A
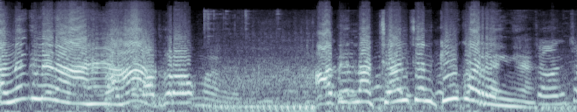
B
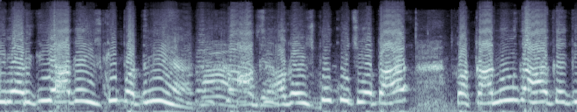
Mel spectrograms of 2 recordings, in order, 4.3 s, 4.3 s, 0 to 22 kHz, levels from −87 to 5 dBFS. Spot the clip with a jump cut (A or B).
B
